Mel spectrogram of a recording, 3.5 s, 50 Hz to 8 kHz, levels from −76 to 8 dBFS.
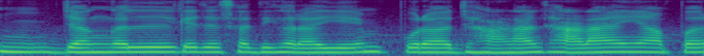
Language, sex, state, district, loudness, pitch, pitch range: Hindi, female, Haryana, Charkhi Dadri, -14 LUFS, 195 Hz, 190-200 Hz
